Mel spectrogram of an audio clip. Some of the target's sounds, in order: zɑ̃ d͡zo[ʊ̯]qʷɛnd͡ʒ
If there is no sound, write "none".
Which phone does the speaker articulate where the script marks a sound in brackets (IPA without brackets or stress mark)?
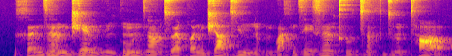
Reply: ɪ̯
